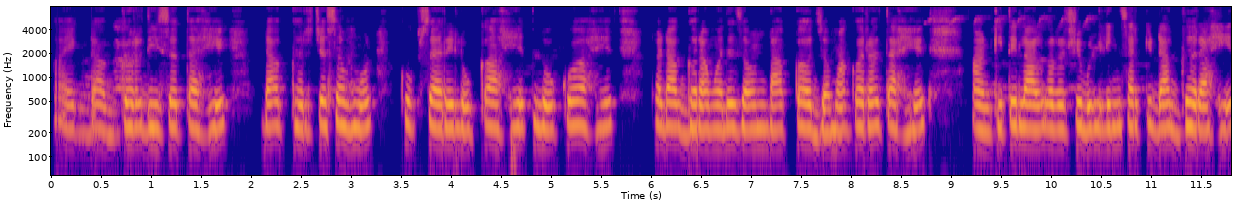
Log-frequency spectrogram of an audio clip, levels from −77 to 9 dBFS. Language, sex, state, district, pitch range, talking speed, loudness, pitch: Marathi, female, Maharashtra, Nagpur, 225-240 Hz, 155 wpm, -17 LUFS, 230 Hz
